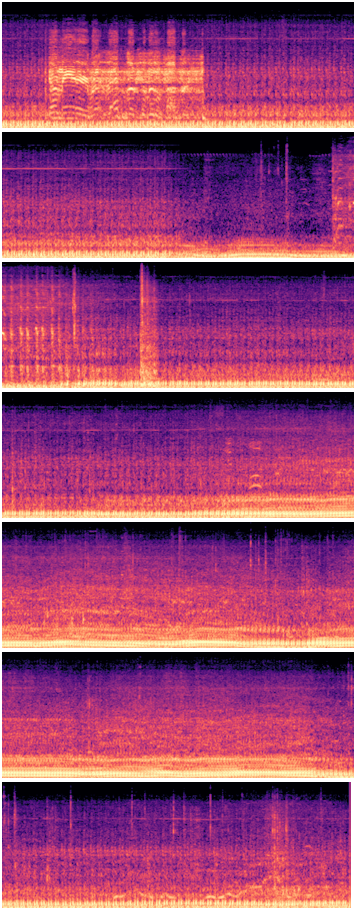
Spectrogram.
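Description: Polaris RZR side-by-side engine running at crawling pace over rock ledges, with a steady low drone. From about halfway through it revs up and down in short repeated pulses as the machine works over the rocks. There is a single sharp click or clank about a third of the way in.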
